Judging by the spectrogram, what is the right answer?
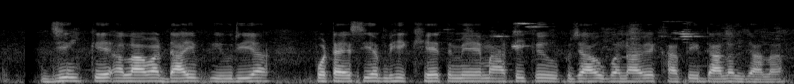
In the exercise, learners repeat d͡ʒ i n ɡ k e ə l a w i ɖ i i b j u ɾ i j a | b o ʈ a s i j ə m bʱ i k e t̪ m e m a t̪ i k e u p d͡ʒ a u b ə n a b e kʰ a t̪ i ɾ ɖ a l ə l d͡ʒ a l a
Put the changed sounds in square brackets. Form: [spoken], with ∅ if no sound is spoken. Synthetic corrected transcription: d͡ʒ i [ŋ] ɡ k e ə l a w [a] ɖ [a] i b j u ɾ i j a | [p] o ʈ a s i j ə m bʱ i [kʰ] e t̪ m e m a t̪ i k e u p d͡ʒ a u b ə n a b e kʰ a t̪ i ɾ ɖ a l ə l d͡ʒ a l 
